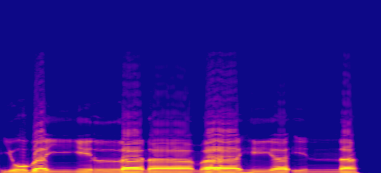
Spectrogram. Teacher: Tapi kalau kita lanjut pada lafal hiya, ini dia tidak jadi mad tabi'i lagi, tapi menjadi 1 harakat saja.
